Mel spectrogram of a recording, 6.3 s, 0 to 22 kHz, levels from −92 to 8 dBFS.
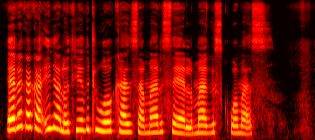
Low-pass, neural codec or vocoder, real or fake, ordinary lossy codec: none; none; real; none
